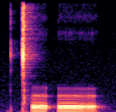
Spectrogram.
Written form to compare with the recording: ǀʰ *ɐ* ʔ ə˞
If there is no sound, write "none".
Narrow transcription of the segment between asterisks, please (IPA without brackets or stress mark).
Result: ə˞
